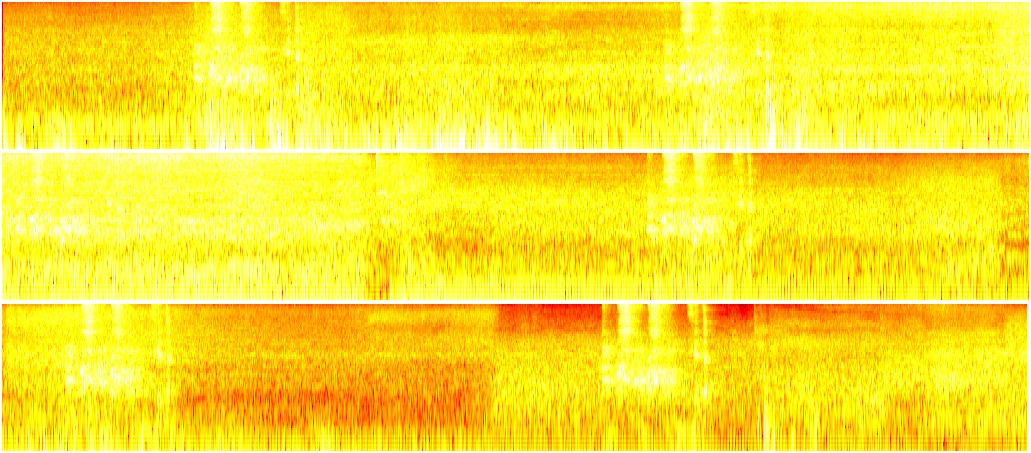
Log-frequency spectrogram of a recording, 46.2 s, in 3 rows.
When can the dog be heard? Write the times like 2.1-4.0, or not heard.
2.9-4.5, 9.9-11.5, 15.6-17.2, 25.1-26.6, 31.8-33.4, 39.8-41.4.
